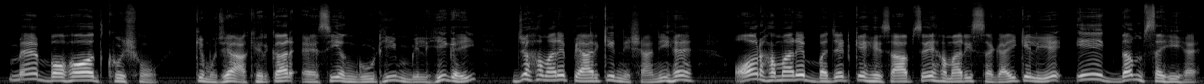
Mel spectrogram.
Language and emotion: Hindi, happy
